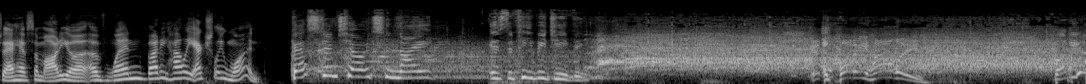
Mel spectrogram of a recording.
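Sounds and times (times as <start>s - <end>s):
speech: 0.0s - 6.4s, 8.1s - 9.5s, 10.5s - 10.8s
crowd cheering at a dog show win: 2.9s - 10.8s
whoops and yells: 5.8s - 10.8s.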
